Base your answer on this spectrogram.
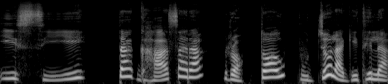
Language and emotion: Odia, disgusted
